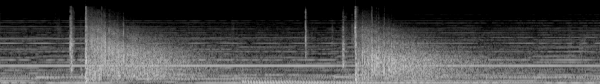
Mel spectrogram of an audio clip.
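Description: Two flintlock muzzleloader rifle shots about three seconds apart. Each begins with a short click from the lock and a split second later a loud crack that dies away over about a second. Steady background music plays underneath.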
